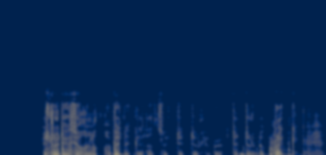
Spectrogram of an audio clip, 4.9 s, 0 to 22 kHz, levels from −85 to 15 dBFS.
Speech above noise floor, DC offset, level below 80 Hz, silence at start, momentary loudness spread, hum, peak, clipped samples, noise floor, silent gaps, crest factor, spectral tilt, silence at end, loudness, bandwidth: 49 dB; under 0.1%; -52 dBFS; 0.65 s; 21 LU; none; -12 dBFS; under 0.1%; -86 dBFS; none; 26 dB; -5 dB/octave; 0.1 s; -36 LUFS; 9.4 kHz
